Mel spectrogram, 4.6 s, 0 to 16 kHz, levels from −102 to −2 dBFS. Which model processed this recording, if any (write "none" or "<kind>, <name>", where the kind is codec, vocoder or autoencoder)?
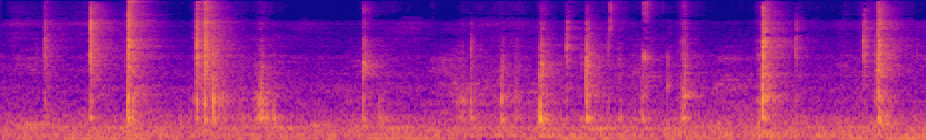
none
